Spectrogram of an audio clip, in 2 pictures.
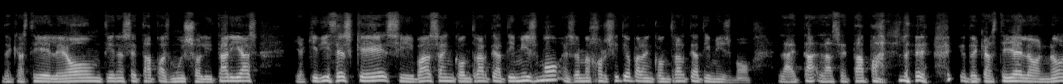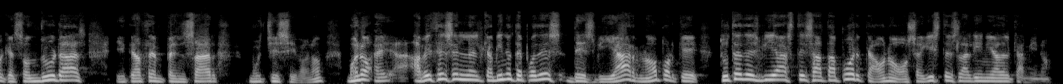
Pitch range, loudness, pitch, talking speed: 140-185 Hz, -22 LUFS, 155 Hz, 205 wpm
